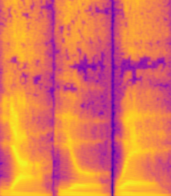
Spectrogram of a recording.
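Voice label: "yayowe", concatenated syllables; Affixing experiment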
